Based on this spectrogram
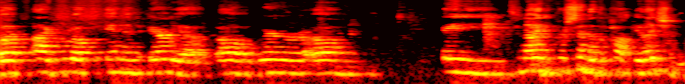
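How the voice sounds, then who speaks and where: Her voice fairly high and her intonation monotone and flat, a woman with an American accent speaks at a fairly slow pace in a room with audible echo. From South Texas. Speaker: forum moderator. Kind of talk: candidate forum debate.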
